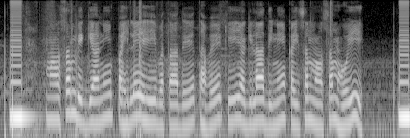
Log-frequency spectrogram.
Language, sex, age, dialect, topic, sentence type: Bhojpuri, male, 31-35, Northern, agriculture, statement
